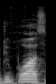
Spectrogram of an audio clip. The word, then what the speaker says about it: Dubois: His hatred of self was a lot more subtle than ruckus, but it's small things like the fact that Dubois is given a French pronunciation, or his obsession with his Eurocentric heritage.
